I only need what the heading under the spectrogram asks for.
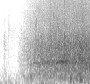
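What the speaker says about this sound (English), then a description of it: "Round of applause for getting James Harden." Applause from a small group starts faintly and swells quickly into a steady clapping wash for a brief moment.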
